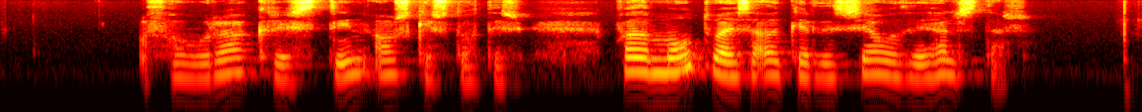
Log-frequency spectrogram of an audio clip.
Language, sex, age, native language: Icelandic, female, 40-49, Icelandic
